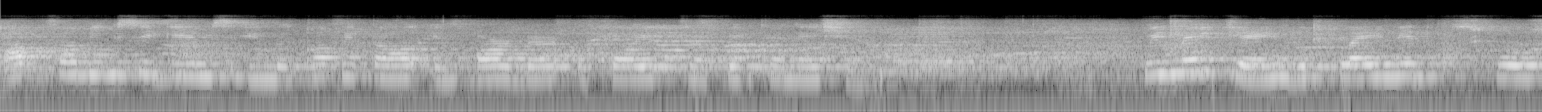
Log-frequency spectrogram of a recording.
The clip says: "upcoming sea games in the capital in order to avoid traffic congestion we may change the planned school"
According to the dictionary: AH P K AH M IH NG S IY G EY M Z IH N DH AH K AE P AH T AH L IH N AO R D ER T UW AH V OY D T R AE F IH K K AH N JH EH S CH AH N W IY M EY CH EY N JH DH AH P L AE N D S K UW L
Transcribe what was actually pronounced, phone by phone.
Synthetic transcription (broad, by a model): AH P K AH M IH NG S IY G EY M S IH N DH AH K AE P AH T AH L IH N AO R D ER T UW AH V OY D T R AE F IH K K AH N EH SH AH N W IY M EY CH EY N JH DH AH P L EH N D S K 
